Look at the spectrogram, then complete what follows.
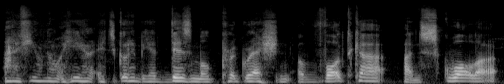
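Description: A man's voice: medium pitch, moderate pace, gravelly, husky, dry recording. An actor playing a remorseful, self-mocking man who pleads with his wife, swinging from wry jokes to anguish in a radio play.

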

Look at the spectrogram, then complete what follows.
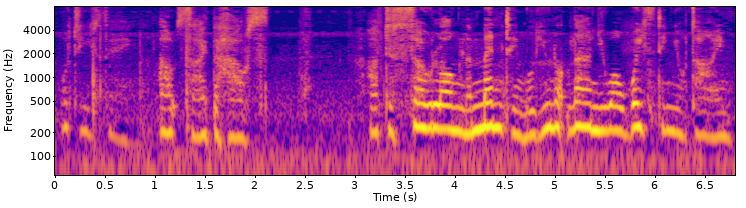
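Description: Actress as a cautious sister, hushed reproachful tone, faint background noise. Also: female voice, fairly high pitch, steady tone, takes it slowly. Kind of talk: classical tragedy stage acting.

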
